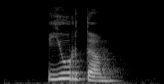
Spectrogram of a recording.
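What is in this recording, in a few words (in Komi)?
"юртӧм" Komi, female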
